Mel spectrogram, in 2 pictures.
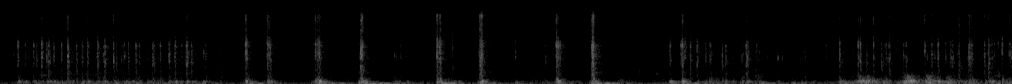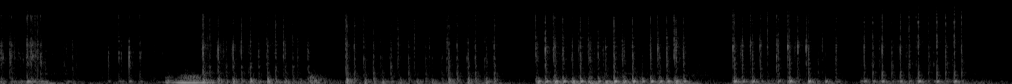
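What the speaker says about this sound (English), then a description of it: "This is a really high quality keyboard." Steady, soft typing on a quiet custom keyboard, rapid muted key clicks with brief pauses and a few heavier thumps, close up with no talking.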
